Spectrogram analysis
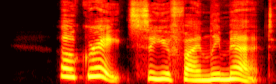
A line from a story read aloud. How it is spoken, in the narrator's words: exclaimed the counselor, amused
